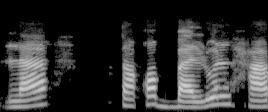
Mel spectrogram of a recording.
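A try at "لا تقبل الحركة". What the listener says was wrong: La tak tak tak tak toknya sukun.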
